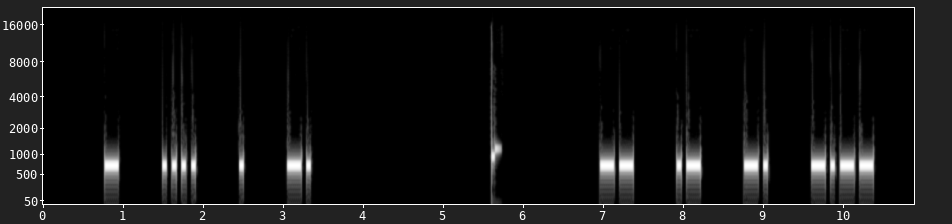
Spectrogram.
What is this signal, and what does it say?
Morse code, heard as a keyed tone, about 20 wpm, spaced as for 11 wpm, 700 Hz. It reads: THEN MANY
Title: 3x Character Spacing - Top 100 Words - 20wpm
